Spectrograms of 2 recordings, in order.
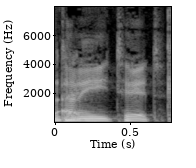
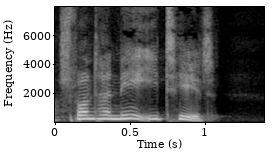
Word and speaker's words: Spontaneität: Ich bin mir ziemlich sicher, dass das Wort so ausgesprochen wird wie bei Koffein und nicht wie bei Frühstücksei. – Spontaneität. Genau, Spontaneität.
